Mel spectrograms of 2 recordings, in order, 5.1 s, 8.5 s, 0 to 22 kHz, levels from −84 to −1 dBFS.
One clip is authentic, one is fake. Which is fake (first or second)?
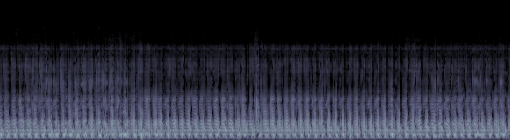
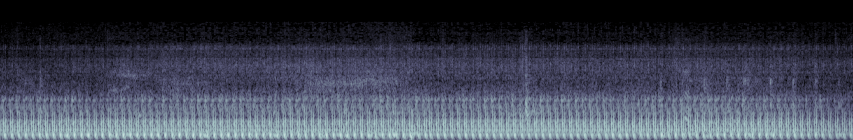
first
